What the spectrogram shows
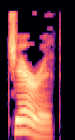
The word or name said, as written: jarrett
